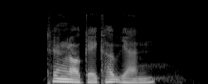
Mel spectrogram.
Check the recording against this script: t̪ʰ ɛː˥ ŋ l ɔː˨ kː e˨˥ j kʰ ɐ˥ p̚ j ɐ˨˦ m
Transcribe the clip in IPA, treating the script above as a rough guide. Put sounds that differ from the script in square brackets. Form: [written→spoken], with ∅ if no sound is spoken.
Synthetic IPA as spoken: t̪ʰ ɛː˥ ŋ l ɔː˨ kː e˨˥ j kʰ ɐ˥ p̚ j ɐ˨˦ [m→n]

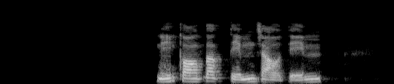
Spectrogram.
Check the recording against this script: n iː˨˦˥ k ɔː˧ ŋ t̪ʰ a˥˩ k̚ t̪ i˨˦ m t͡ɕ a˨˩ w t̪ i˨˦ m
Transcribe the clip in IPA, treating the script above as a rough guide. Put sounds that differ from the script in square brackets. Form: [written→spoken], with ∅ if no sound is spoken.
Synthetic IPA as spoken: n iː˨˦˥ k ɔː˧ ŋ [t̪ʰ→t̪] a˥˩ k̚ t̪ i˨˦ m t͡ɕ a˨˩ w t̪ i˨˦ m

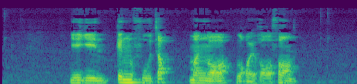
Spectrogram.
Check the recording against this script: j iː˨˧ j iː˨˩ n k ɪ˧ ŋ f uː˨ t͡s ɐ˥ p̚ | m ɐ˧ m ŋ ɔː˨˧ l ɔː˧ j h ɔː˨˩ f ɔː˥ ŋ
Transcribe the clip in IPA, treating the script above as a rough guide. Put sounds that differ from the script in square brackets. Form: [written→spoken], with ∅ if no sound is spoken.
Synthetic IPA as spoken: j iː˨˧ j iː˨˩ n k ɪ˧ ŋ f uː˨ t͡s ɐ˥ p̚ | m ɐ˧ [m→n] ŋ ɔː˨˧ l [ɔː˧→ɔː˨˩] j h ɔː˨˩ f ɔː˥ ŋ

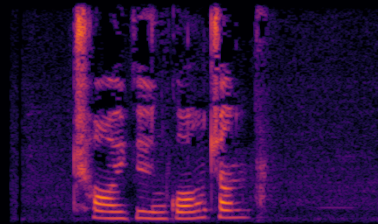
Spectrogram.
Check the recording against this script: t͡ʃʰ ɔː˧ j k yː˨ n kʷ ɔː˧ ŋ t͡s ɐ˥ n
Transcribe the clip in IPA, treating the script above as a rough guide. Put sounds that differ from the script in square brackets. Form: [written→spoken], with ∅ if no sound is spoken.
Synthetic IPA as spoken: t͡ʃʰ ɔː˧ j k yː˨ n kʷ [ɔː˧→ɔː˨˥] ŋ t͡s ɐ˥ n

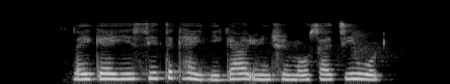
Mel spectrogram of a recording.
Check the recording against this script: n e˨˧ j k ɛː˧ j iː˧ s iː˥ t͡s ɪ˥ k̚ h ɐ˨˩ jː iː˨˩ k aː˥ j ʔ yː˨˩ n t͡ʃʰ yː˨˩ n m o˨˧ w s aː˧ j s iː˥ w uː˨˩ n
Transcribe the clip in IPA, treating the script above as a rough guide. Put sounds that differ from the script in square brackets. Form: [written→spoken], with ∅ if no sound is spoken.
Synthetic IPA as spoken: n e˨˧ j k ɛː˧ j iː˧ s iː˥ t͡s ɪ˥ k̚ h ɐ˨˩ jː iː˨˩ k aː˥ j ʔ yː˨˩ n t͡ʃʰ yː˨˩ n m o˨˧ w s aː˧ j [s→t͡s] iː˥ w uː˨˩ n

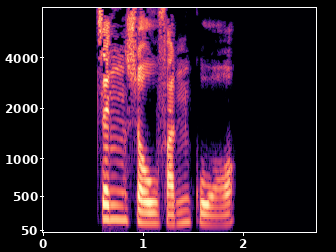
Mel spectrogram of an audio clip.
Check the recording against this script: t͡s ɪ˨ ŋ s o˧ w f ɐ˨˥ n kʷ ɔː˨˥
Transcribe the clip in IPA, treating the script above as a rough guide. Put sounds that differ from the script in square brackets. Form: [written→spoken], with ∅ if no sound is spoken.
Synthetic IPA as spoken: t͡s [ɪ˨→ɪ˥] ŋ s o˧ w f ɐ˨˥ n kʷ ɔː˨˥

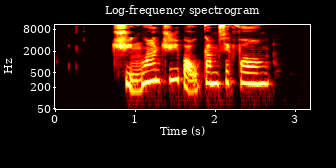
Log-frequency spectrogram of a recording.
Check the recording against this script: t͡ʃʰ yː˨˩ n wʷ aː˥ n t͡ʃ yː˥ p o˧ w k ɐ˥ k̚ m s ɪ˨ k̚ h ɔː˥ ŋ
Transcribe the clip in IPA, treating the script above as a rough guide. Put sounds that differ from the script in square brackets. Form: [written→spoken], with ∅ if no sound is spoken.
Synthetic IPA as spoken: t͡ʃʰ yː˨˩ n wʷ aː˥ n t͡ʃ yː˥ p [o˧→o˨˥] w k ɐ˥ [k̚→∅] m s [ɪ˨→ɪ˥] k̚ [h→f] ɔː˥ ŋ

